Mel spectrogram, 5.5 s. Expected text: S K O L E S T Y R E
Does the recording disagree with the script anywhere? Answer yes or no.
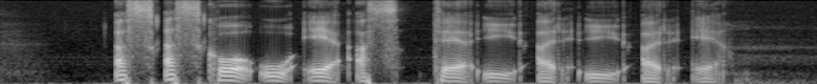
yes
